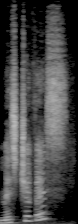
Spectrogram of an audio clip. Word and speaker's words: mischievous: The pronunciation, what would be the hard word to say? Mischievous? Mischievous. Mischievous. Mischievous. Mischievous. Then well, chivous would be like ch.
